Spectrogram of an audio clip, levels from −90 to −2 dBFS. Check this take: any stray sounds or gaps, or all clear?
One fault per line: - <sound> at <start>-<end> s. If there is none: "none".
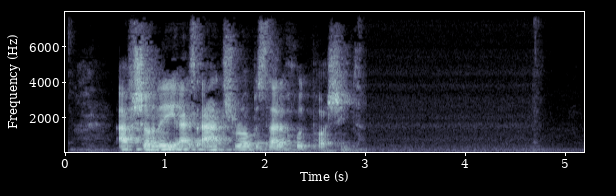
none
